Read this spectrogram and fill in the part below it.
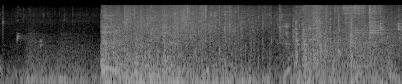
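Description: A metal grate clatters and rattles loudly.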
